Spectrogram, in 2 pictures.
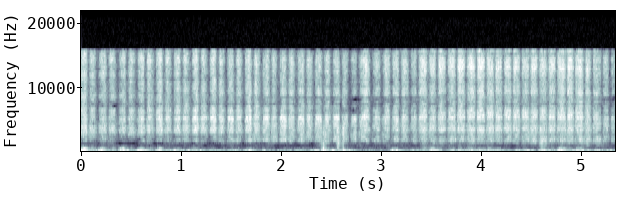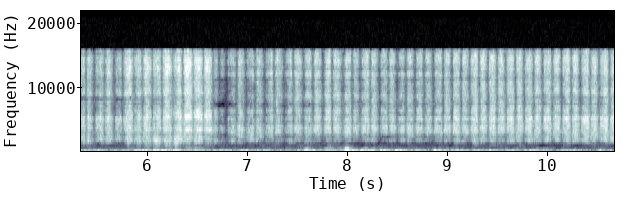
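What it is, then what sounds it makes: Paper drawing sheet. A colored pencil makes short, rapid shading strokes across a flat sheet of drawing paper. The result is a quiet, steady, bright scratchy rubbing with a soft hiss, the strokes blurring together rather than standing apart.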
